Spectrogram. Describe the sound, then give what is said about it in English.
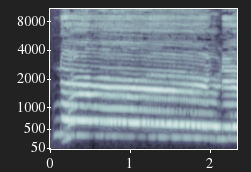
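A loud siren-like wail holds a steady, rich tone for about two seconds, sliding slowly downward in pitch before cutting off, with nothing else around it. “Well, James, it's time that we put our ears to the speakers and listen to those sirens, because it's time for what?”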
